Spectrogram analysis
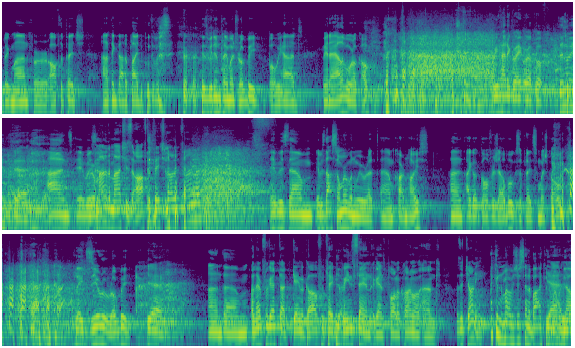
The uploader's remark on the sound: LIVE in Dublin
